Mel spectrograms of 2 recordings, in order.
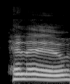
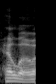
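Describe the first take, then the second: First: High, loud put-on character voice; the cartoon voice, not her normal one. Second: Said in the usual way. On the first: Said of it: "Do the voice". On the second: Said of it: "if she talked normal".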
